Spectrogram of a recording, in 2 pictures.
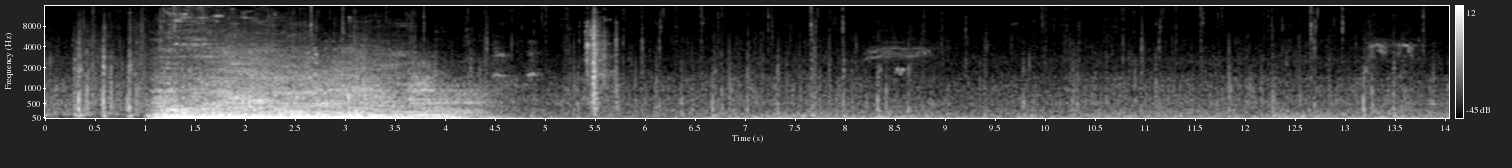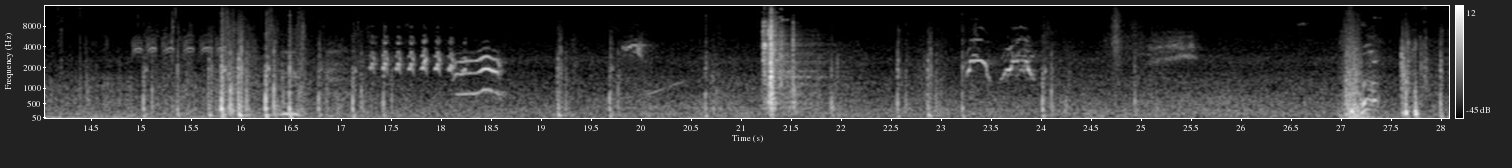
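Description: Footsteps patter on stone as a game character runs.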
